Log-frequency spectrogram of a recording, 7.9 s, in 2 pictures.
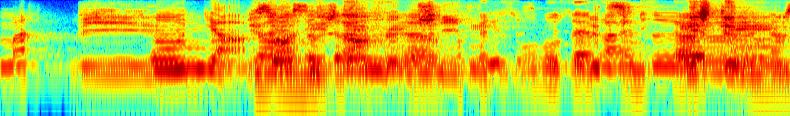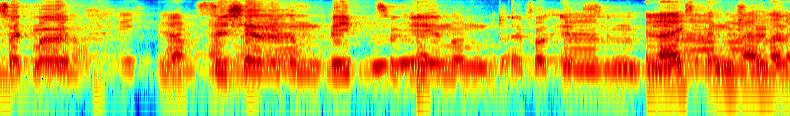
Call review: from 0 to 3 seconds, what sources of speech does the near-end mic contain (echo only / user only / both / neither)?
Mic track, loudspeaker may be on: both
